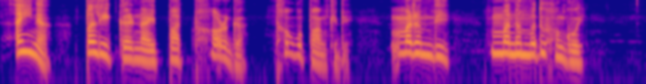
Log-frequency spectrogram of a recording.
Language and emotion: Manipuri, disgusted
